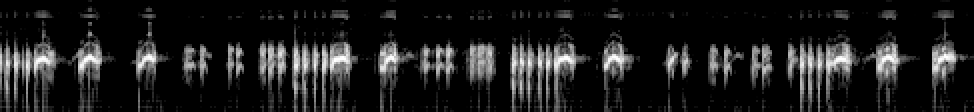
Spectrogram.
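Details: White-breasted waterhen calling, played as a lure for trapping: irregular bursts of low croaking and gulping notes, some doubled or tripled, in a rapid uneven rhythm.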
